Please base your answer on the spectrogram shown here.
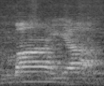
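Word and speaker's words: माया: Because you have to put the long A. Mm-hmm. Otherwise, Maya means mine. It comes from the personal pronoun, the first pronoun, mama, maya. So this pronunciation is very important. So it's a long A.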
